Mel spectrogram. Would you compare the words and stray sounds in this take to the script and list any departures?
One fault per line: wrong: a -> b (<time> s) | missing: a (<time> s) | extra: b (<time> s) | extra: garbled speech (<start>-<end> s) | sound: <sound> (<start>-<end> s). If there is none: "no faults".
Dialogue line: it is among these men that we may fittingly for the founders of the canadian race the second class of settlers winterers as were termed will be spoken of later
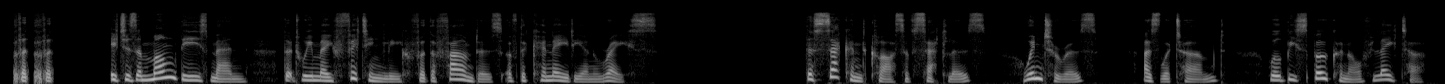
sound: laugh (0.1-0.5 s)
